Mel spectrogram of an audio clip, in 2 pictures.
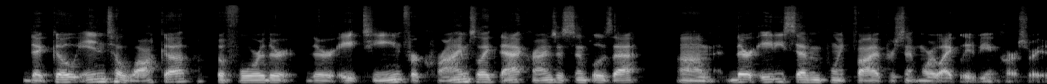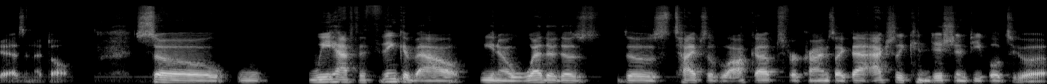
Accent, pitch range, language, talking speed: American, 90-120 Hz, English, 145 wpm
